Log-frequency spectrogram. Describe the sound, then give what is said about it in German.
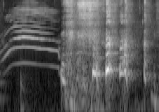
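A person imitates the honk of car drivers' horns with a single sustained, nasal honk lasting about a second, followed by loud, noisy bursts of breathy commotion. “Und wenn die, wenn die Autofahrer hupen, machen die so.”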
